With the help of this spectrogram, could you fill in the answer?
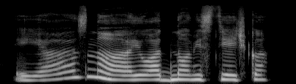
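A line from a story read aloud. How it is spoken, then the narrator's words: Affectedly jaded drawl. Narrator (Russian): протянул Чарльз, стараясь казаться искушенным и пресыщенным удовольствиями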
